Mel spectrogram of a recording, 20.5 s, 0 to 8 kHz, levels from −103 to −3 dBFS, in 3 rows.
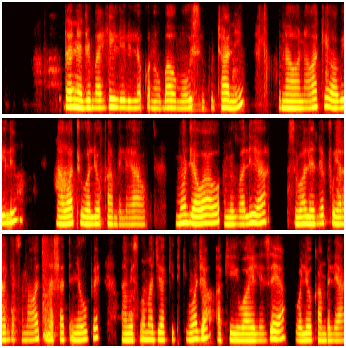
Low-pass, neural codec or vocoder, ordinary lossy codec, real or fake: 7.2 kHz; none; Opus, 32 kbps; real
